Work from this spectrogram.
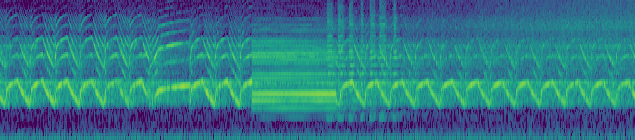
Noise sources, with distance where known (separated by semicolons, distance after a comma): car horn, near; siren, near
